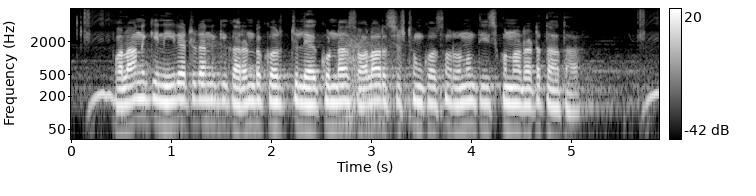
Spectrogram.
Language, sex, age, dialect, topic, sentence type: Telugu, male, 31-35, Utterandhra, agriculture, statement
